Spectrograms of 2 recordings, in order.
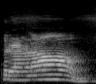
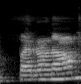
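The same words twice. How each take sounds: First: प्रणाम with p and r joined as pr; correct pranaam. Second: प्रणाम with a vowel between p and r; wrong paranaam. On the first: Teacher giving class the correct प्रणाम. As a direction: tight pr in प्रणाम. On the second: Teacher showing students the wrong प्रणाम. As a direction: say प्रणाम as pa-ra-naam. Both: Shown as a demonstration. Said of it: "प्रणाम नहीं बोलते हैं".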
